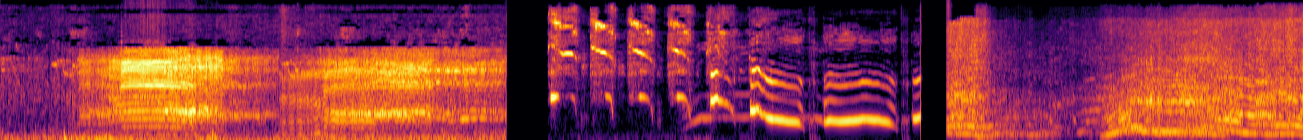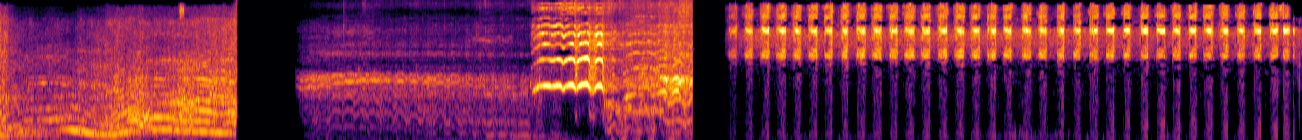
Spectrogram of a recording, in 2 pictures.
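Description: A run of separate animal sounds: sheep and lambs bleating, then gliding calls that rise and fall, then a lion's deep roaring and grunting, and finally a fast high-pitched chirping of about six pulses a second.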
